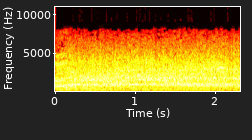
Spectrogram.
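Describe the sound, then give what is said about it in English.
A huge crowd of about 25,000 people roars and cheers in a dense, continuous wash of noise, loud and sustained for a couple of seconds with no single voice standing out. “Okay, 25,000 cheering next”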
